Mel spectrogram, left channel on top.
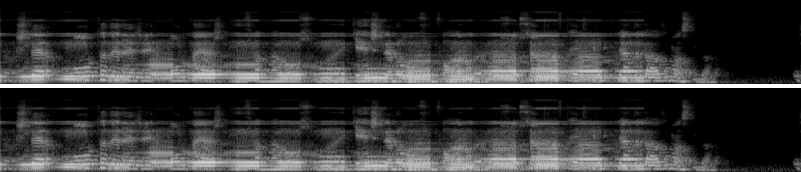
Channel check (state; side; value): identical; both; correlation 1.00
